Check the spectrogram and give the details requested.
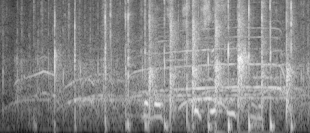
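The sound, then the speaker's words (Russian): Irregular hand claps, a dozen or so sharp slaps in an uneven rhythm, with excited voices and whoop-like tones rising and falling over them. “Я сейчас встану и буду аплодировать, потому что, потому что чел.”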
